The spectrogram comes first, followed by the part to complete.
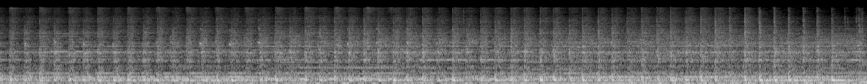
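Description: Live rock band playing at full volume: electric guitars and bass over a fast, steady drumbeat from the drum kit and percussion, heard from the audience.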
